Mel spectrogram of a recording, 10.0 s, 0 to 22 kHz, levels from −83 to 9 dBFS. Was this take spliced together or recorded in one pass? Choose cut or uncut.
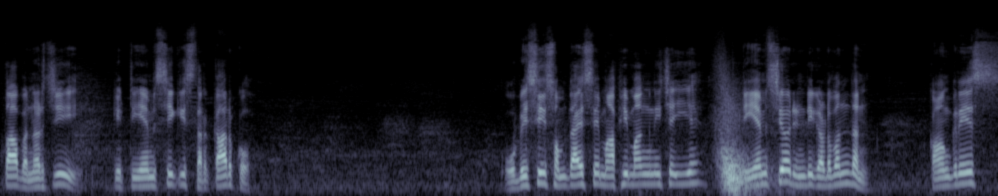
cut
